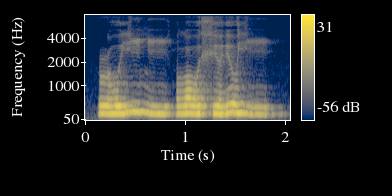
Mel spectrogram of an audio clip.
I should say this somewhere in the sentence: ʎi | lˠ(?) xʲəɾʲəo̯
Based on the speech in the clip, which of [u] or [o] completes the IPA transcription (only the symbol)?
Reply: o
